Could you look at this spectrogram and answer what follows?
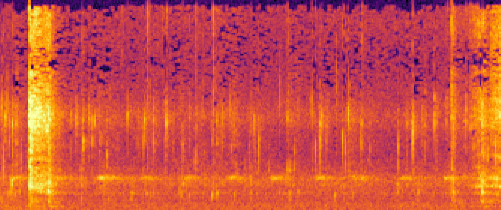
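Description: Mostly quiet, with a light clink of a metal spoon against the steel pan about a third of a second in, and soft spoon clicks near the end as the brinjal gravy is stirred.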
